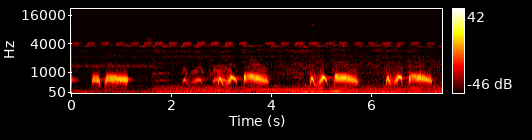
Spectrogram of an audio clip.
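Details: Cooing of a spotted dove, played to stir captive doves into calling: phrases of two quick curved hoots followed by a long, drawn-out coo, repeated, with a faint high pulsing buzz behind.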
